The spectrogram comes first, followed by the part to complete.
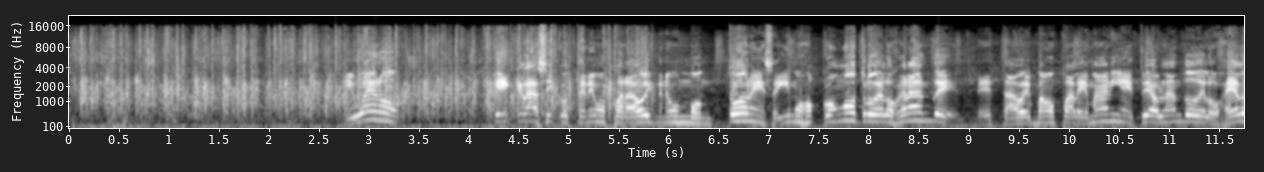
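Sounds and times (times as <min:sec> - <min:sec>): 
crowd applauding: 0:00.0 - 0:06.0
speech: 0:02.8 - 0:03.5, 0:04.2 - 0:11.7.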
